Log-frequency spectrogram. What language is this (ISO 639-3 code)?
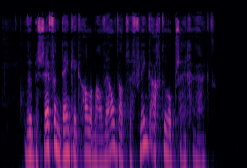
nld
